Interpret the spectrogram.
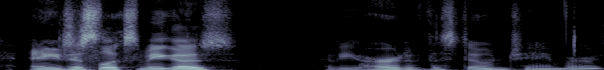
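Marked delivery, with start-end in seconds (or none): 1.7-3.1 very quiet, very soft, hushed voice. Retelling a librarian's question about the Stone Chambers: imitating the librarian speaking quietly. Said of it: "Just real quiet".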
